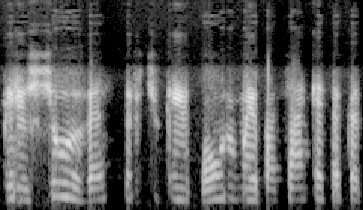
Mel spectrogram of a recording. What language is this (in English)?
Lithuanian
